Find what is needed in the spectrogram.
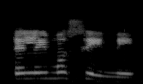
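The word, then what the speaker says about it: eleēmosunē: So the Greek word that I'm going to share with you today is for the word alms, and alms is A-L-M-S. So let me give you the word. – Elemosine.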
